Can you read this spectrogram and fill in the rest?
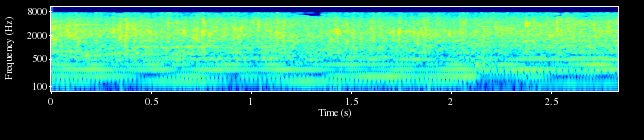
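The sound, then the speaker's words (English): A church audience claps hands steadily and densely for a few seconds to celebrate the Lord, a continuous wash of clapping over a sustained low musical drone, with no voices standing out. “Clap your hands and celebrate the Lord.”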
